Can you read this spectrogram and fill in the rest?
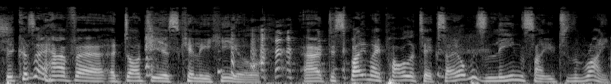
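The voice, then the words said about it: British accent. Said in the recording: “his British accent”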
